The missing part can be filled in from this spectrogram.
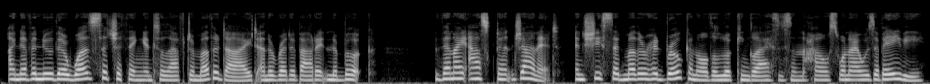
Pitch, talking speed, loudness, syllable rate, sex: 220 Hz, 275 wpm, -17 LUFS, 6.8 syllables/s, female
